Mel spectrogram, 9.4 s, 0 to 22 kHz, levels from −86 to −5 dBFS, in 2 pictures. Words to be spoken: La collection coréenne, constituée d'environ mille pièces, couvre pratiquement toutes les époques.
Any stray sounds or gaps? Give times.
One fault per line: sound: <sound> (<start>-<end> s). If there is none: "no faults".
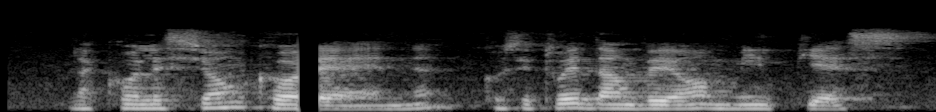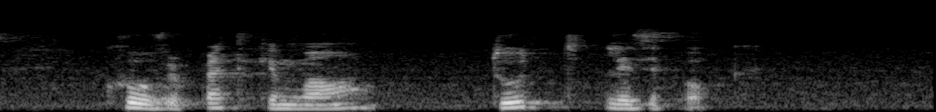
sound: dropout (1.5-1.6 s)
